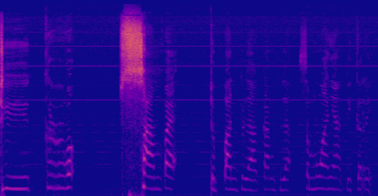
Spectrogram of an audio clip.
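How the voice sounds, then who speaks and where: A woman's voice: a little high, flat delivery, slow, background noise. An older woman giving a sermon testimony, moving from fervent preaching into chatty storytelling. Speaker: church minister.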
